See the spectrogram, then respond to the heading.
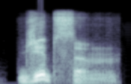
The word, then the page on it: gypsum: British English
